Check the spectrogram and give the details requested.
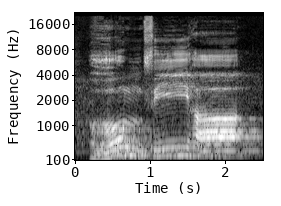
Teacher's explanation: اب یہاں پر بھی کیا ہو رہا ہے، اظہار ہو رہا ہے، آواز ناک میں نہیں جا رہی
